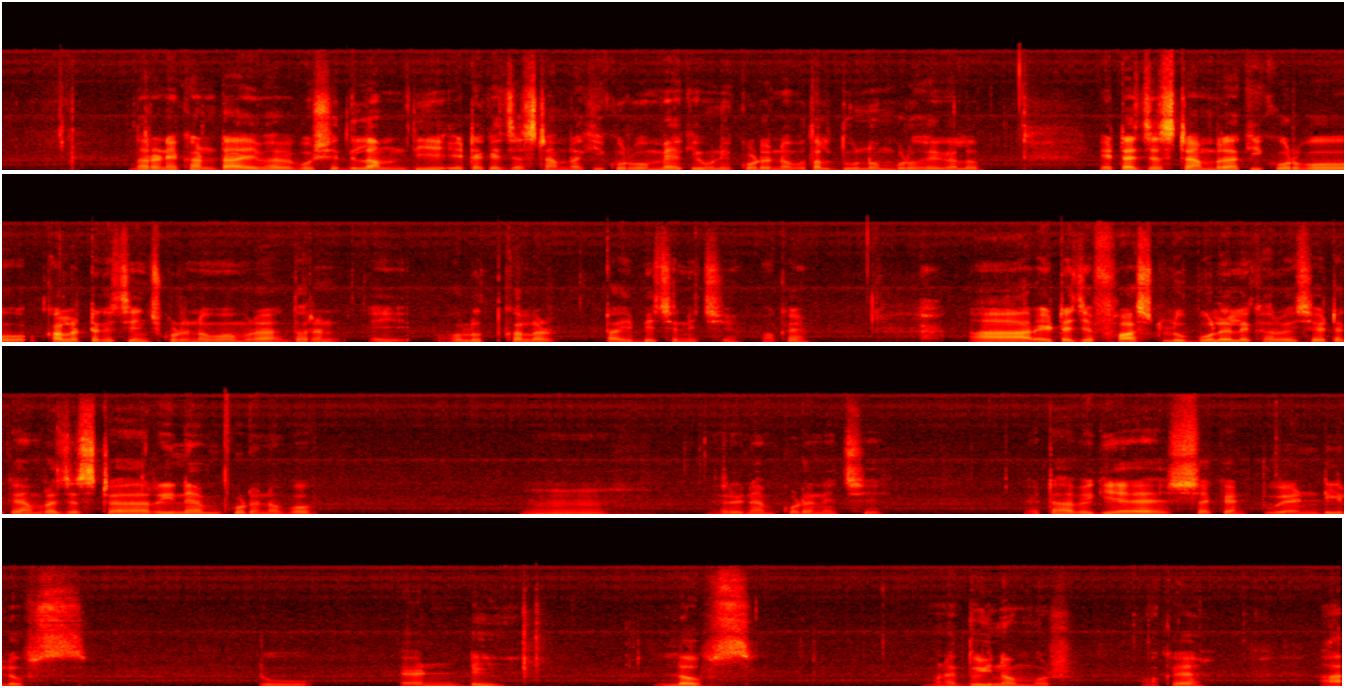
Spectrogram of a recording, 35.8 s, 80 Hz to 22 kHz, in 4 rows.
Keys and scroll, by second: 26.3 BackSpace, 28.3 2, 29.4 n, 29.9 d, 30.1 space, 32.4 BackSpace.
